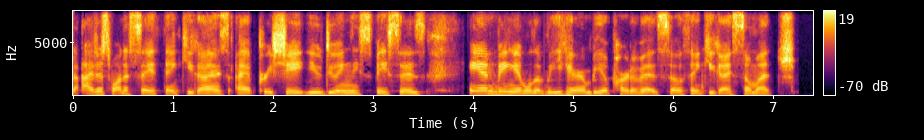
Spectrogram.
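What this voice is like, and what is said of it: Weak, nearly lost hoarse voice. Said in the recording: “I can barely talk. My voice is almost gone. ... My voice is awful. ... I'm so sick.”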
